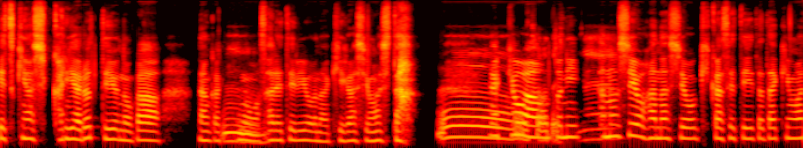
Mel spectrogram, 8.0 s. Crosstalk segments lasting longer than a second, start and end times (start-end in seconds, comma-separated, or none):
4.9-6.3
